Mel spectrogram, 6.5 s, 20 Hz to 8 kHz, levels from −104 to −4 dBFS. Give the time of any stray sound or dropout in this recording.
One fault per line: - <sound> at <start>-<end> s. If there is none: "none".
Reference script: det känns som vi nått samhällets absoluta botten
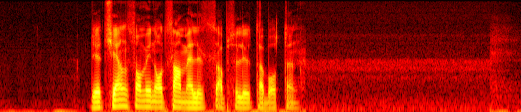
none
